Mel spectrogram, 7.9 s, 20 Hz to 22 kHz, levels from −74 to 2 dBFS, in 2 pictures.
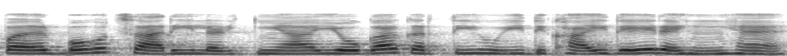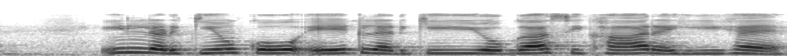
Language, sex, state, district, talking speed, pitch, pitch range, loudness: Hindi, female, Punjab, Fazilka, 150 wpm, 235 Hz, 220-245 Hz, -16 LUFS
